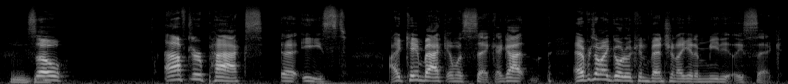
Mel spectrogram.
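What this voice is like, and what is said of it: Sick-sounding voice. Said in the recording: “I'm getting over a cold. As you can hear from my voice, I've been sick.”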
